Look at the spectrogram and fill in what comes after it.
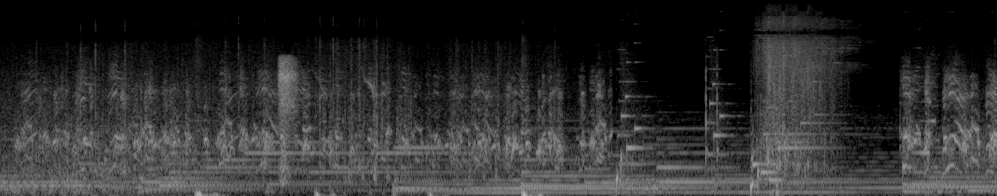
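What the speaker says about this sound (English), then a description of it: "Why are there chickens outside of the pen?" Chickens cluck continuously in the Slime Rancher video game, moderately near, with occasional bright chimes and other game effects over a steady ambient bed.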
